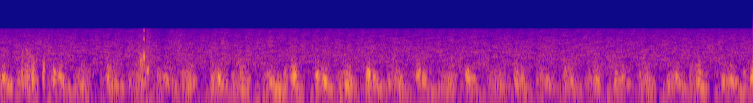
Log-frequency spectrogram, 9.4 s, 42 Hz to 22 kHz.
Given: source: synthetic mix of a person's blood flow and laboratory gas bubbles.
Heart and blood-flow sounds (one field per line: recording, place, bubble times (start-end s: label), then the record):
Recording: Doppler ultrasound of blood flow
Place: precordium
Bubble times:
0.26-0.51 s: bubbles
0.53-0.58 s: bubbles
1.72-1.88 s: bubbles
From the record:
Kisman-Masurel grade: 113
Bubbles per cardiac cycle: 1 to 2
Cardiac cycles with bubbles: 1 to 10%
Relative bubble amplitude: loud (0.450 to 0.775)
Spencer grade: 1 (occasional bubble signal discernible with the cardiac motion signal, with majority of cardiac periods free of bubbles)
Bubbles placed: anywhere in the cardiac cycle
